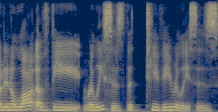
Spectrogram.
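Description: A woman with a plain, everyday voice, medium pitch and an American accent, in a very clean recording with a silent background. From United States. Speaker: horror film podcast co-host. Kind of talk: casual podcast discussion.

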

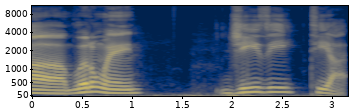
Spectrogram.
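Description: The recording is very clean, with a silent background. A man talks at a very slow pace with ordinary pitch variation. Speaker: podcast host. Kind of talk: casual chat.

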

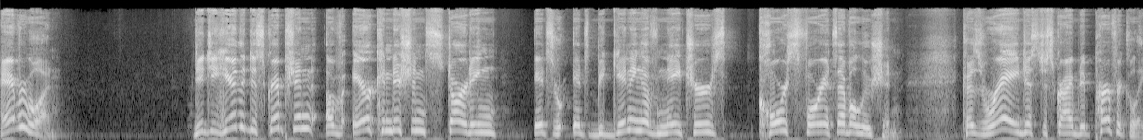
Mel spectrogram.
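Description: An animated man with an extremely high pitch speaks at a moderate pace, swinging his pitch very widely and leaving long, frequent pauses. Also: very even loudness. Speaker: podcast host. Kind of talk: casual chat.

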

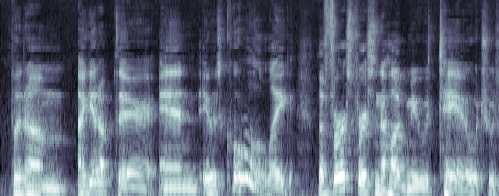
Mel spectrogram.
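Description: An American accent and an unremarkable speaking voice mark this man, who speaks at medium pitch with lively intonation and hardly any pauses. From US South, North Carolina. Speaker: podcast co-host. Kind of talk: casual chat.

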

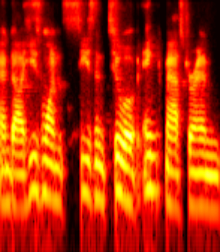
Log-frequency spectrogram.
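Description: A man uses a normal speaking voice at medium pitch and a moderate pace. The sound is dry and close, with no echo. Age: 40s. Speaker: tattoo convention organizer. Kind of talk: casual chat.

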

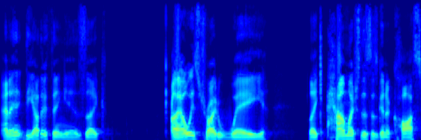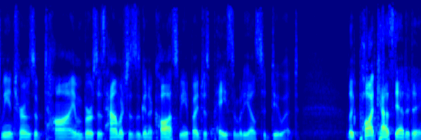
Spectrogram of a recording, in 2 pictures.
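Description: A man with a medium pitch and a bright, sharp tone speaks at a moderate pace with lively intonation and an American accent. The recording is very clean, with a silent background. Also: big swings in loudness. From Canada. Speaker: author and online entrepreneur. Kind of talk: podcast interview.

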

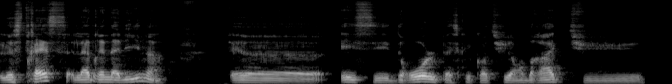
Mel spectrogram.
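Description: A man at a fairly low pitch with a dark, mellow tone, very slow pace, ordinary pitch variation, big swings in loudness and a very clean recording with a silent background. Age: 40s. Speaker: drag queen performer. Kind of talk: casual interview.

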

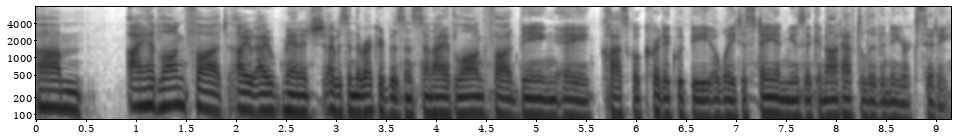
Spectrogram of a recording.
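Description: A normal speaking voice from a man, fairly low in pitch, fairly quick, with ordinary pitch variation. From Texas. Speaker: writer and music critic. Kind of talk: interview.

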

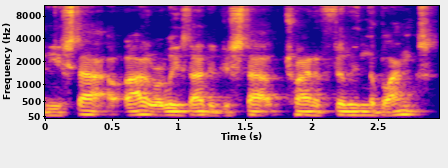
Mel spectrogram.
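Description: A man with a Yorkshire accent speaks at a moderate pace. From Yorkshire, England. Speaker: podcast host. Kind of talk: casual chat.

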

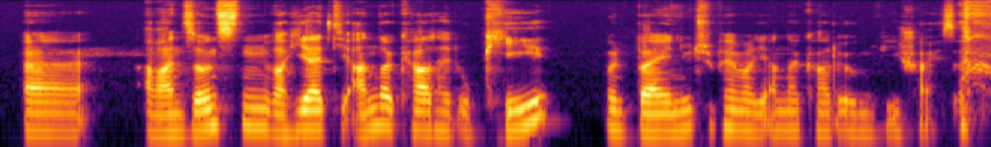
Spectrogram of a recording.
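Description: The man's intonation stays monotone and flat. His voice sits at a medium pitch. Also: moderate pace. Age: young. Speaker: wrestling podcast co-host. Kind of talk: casual chat.

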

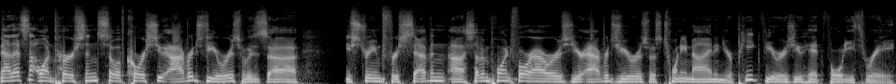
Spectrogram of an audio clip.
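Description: A plain, everyday voice from a man, medium in pitch, with lively intonation and a fairly quick pace, over a very clean recording with a silent background. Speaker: podcast host and streamer. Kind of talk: casual chat.

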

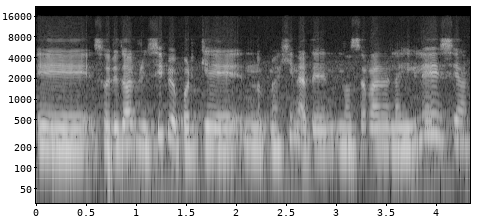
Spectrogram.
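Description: Medium-pitched woman at a moderate pace with ordinary pitch variation, audible room echo and noticeable background noise. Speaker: parish communicator. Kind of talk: live radio interview.

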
